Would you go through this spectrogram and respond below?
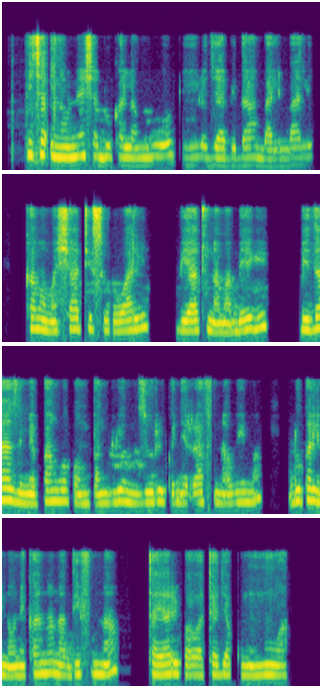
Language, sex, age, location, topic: Swahili, female, 18-24, Nairobi, finance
